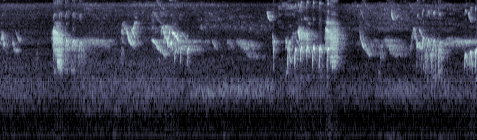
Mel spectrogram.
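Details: Snow buntings chattering in Kananaskis, Alberta, Canada, a busy mix of rolling buzzy rattles and short sharp chips from several birds in quick succession.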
